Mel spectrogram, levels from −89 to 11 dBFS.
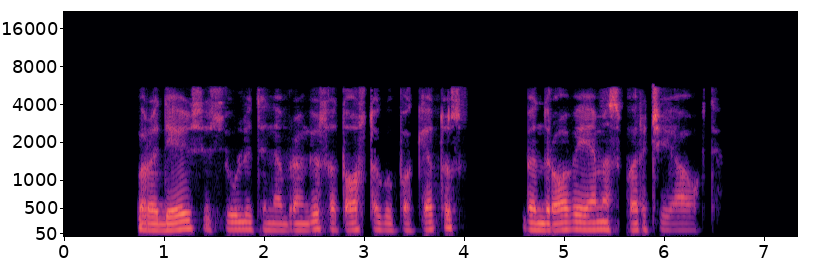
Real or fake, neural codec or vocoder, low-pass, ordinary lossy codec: real; none; 5.4 kHz; AAC, 32 kbps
